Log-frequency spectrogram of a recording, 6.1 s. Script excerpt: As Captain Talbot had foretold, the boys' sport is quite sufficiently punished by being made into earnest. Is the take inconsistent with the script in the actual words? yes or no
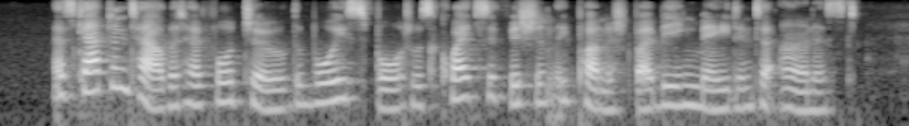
yes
